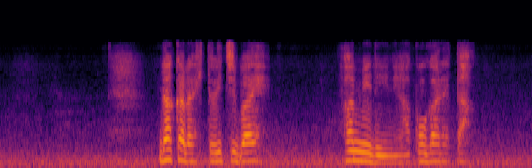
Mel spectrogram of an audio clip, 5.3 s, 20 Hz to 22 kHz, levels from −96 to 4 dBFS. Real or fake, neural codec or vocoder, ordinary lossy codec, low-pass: real; none; none; none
